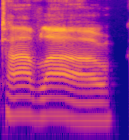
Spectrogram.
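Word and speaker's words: Tove Lo: Okay, I'm gonna pick No One Dies From Love by Tuvalu. Tuvalu. – Tuvalu. Tuvalu. – That's not how you say it. – You mean Tavlo.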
